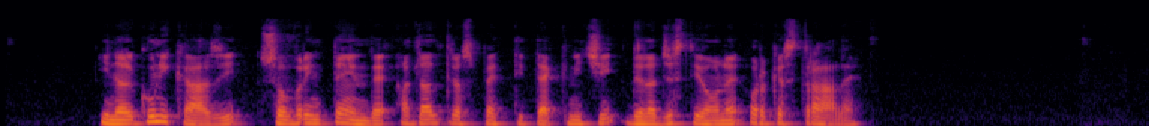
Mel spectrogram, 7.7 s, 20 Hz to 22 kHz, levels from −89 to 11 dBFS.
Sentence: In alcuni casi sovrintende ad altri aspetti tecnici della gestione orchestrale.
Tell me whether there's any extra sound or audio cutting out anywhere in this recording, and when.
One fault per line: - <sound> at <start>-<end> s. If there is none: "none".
none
